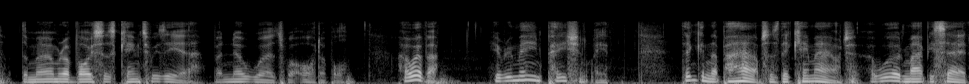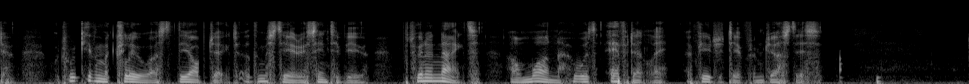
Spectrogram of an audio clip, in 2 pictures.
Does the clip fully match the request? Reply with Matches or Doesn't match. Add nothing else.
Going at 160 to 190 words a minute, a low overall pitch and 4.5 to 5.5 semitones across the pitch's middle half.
Matches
